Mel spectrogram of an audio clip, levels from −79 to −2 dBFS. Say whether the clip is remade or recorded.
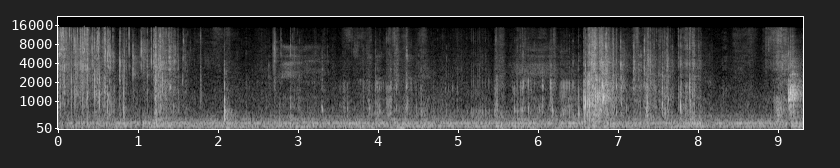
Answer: recorded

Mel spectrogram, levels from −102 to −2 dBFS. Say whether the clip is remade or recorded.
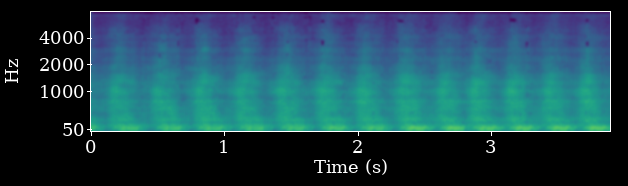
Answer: remade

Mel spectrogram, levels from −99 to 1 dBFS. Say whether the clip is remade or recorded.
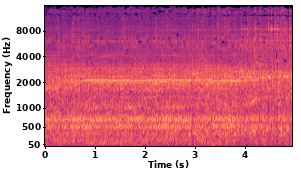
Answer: recorded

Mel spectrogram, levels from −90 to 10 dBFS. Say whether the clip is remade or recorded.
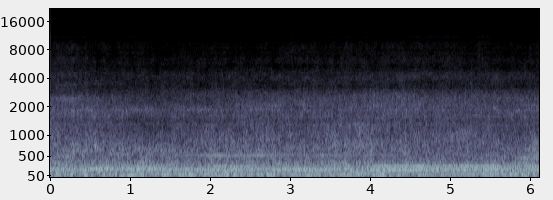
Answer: remade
